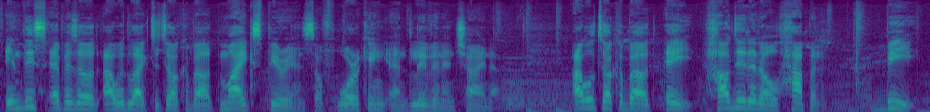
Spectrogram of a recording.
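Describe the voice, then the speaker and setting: A man in his forties from Russia, speaking English, telling his own story in a relaxed, measured way with fillers. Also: high-pitched, soft background music. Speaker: vlogger and teacher. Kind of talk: casual personal storytelling.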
